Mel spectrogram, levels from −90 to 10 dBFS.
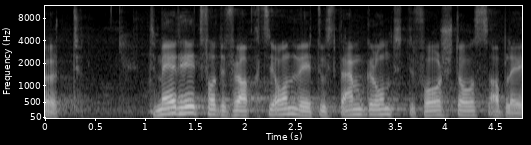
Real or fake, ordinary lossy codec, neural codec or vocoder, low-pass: real; none; none; none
